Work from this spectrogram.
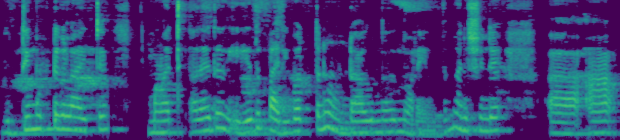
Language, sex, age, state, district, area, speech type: Malayalam, female, 18-30, Kerala, Thiruvananthapuram, rural, spontaneous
